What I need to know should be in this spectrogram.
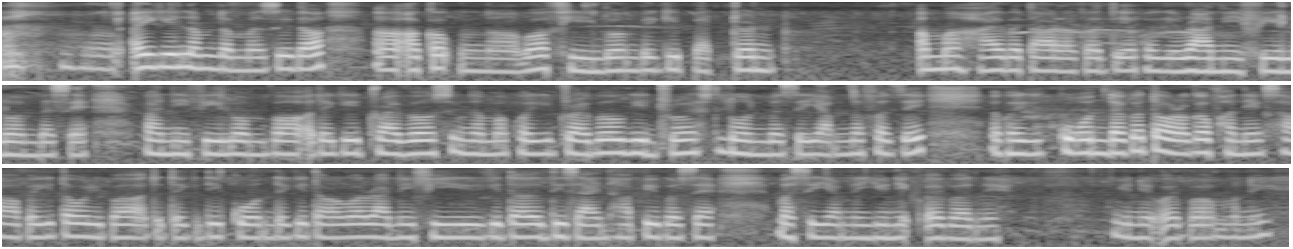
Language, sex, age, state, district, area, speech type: Manipuri, female, 18-30, Manipur, Thoubal, rural, spontaneous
